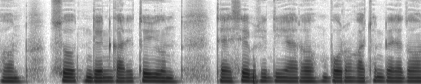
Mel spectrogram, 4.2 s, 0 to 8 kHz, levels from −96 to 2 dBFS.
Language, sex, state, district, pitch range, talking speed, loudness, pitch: Chakma, male, Tripura, Dhalai, 115-125 Hz, 170 wpm, -16 LUFS, 120 Hz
